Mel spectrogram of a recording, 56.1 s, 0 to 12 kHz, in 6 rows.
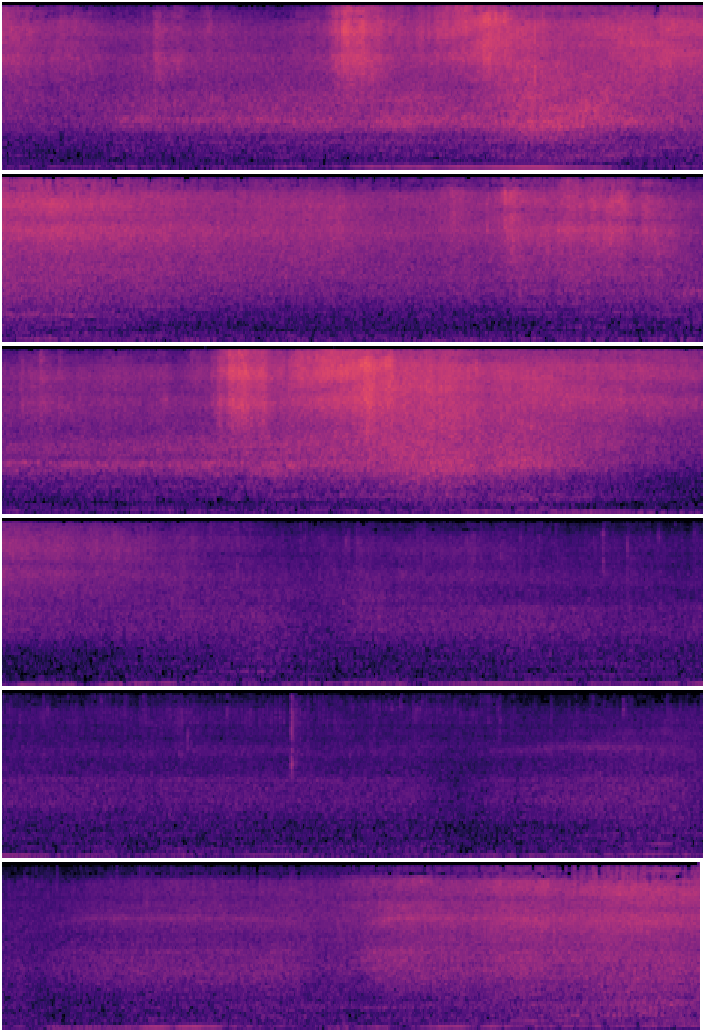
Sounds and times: cars are driving 0:00.0 - 0:56.0
rain 0:00.0 - 0:56.0

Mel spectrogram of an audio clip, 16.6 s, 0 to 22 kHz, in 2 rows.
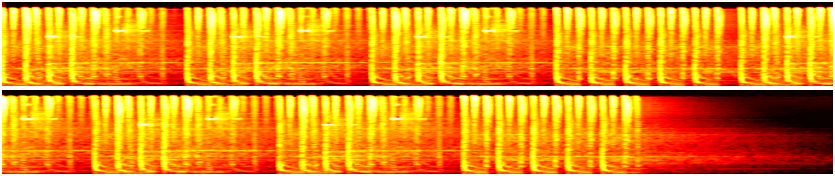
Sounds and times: beat 0:00.0 - 0:14.7
drone 0:00.0 - 0:16.1
pad 0:07.7 - 0:13.4

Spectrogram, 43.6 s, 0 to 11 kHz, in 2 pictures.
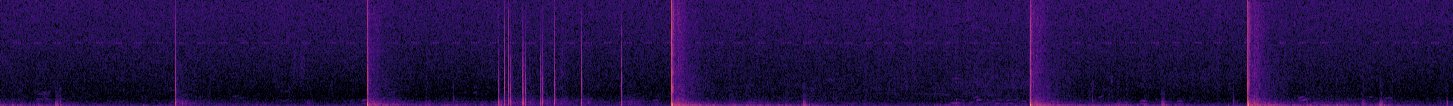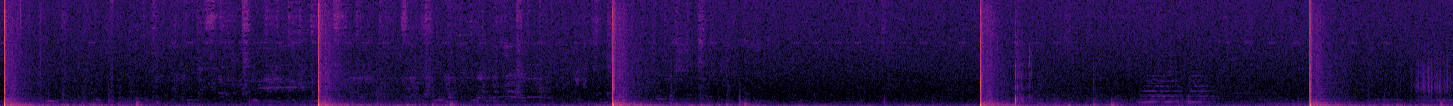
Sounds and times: Fireworks 0:00.0 - 0:43.5

